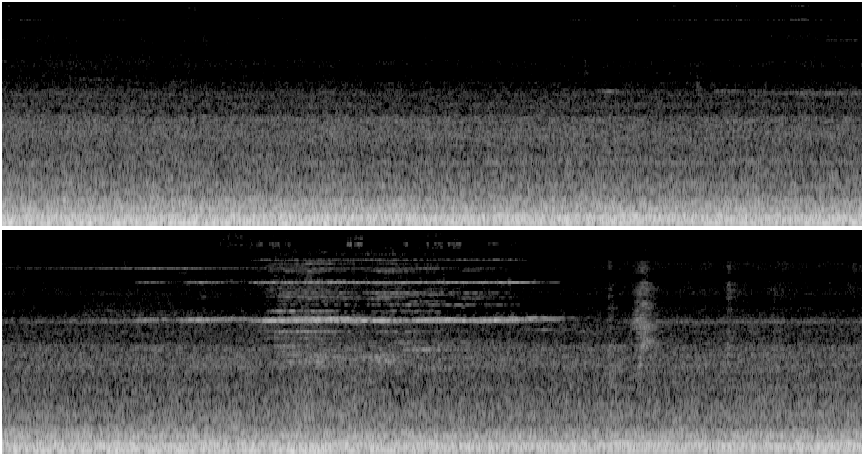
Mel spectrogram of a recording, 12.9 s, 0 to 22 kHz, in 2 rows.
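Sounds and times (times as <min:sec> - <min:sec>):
diesel railcar rumbling: 0:00.0 - 0:12.9
high wheel squeal: 0:07.2 - 0:11.4.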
